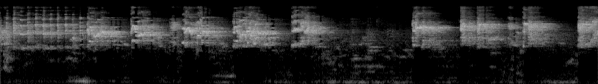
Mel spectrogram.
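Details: Zebra finch colony in a cage repeating short, loud, nasal high calls in quick succession, nearly two per second, with one brief pause before the series resumes.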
